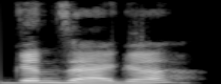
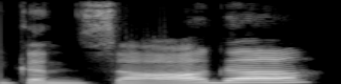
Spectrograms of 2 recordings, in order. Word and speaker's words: Gonzaga: Gonzaga. Oh, cool. Okay. Yes. You'll hear on the news or on like they on ESPN they always say Gonaga, but it's not Gonzaga, it's Gonaga.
